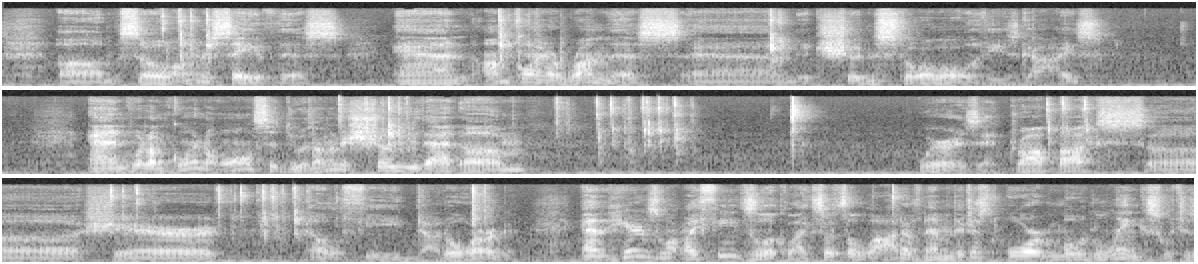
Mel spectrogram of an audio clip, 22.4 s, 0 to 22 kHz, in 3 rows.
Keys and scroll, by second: 1.2 ctrl+x, 1.3 ctrl+s, 3.2 ctrl+c, 3.3 ctrl+c, 4.9 y, 9.8 ctrl+x, 9.9 ctrl+f, 11.0-12.1 typing, 13.8-17.3 typing, 15.8 Tab, 18.0 Return, 20.5 Down, 21.1 Down.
